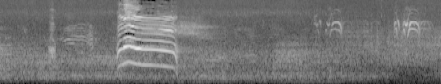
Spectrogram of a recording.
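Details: Little owl, one of a pair photographed in Ryazan region, Russia, gives one loud, nasal, mewing kiew of about half a second, slightly falling, after fainter short notes; thin high chirps from another bird follow.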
